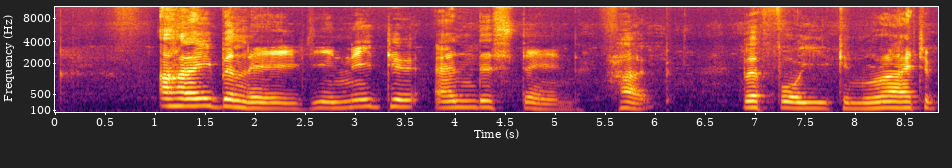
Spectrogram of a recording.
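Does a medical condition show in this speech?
Yes: cerebral palsy; odd sort of voice.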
